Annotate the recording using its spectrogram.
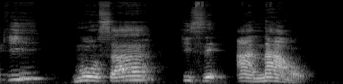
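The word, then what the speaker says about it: ענו: mot ça, qui c'est anao, qui écrit A-N-E-U, W. Alors, on dit Anao.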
